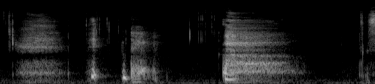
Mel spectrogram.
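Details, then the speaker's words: A few short inhaled catches, then a loud explosive sneeze and a softer sound at the end, from a person who says they get sniffly and sneezy when it rains, after rain all night. "sniffly Sneezy [Music] as you can see"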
